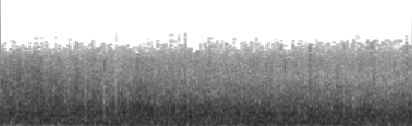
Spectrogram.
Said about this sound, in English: The heavens seemed to open, lightning flashed, and thunder cracked and rolled through the valley near the Overland Trail.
